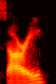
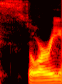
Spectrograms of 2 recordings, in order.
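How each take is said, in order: First: The word is said without a Canadian accent. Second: The word is said in a Canadian accent.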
